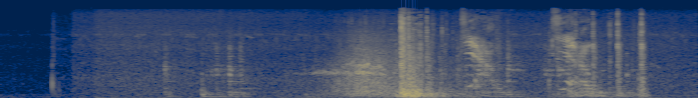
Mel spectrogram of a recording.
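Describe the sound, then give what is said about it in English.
A wooden outhouse door is blown shut by a gust of wind and lands as one loud bang near the middle, with softer knocks and rustling around it. “He steps into the outhouse and a gust of wind blows the door shut behind him.”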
